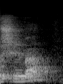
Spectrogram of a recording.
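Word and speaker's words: Shema: Il ne faut pas lire schéma, il faut lire schéma avec un haïd. Il faut accentuer le haïd. Schéma. Schéma, ça veut dire écoute.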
